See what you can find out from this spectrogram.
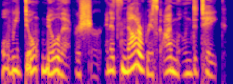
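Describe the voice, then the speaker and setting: A woman's voice: mid-range voice, normal speed, darkish tone, slightly rough, no room sound, close to an everyday voice. A woman voicing a protective, blunt teenage boy, a prince in a fantasy audiobook, with an urgent, dry manner.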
